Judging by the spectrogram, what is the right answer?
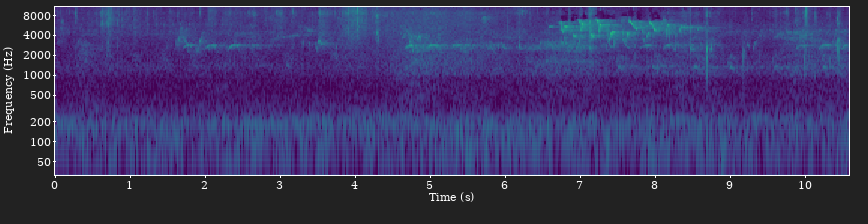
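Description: Faint outdoor ambience: a steady low rumble with birds calling, short repeated high calls and a brief trill a little past the middle. A few light clicks are heard near the end.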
